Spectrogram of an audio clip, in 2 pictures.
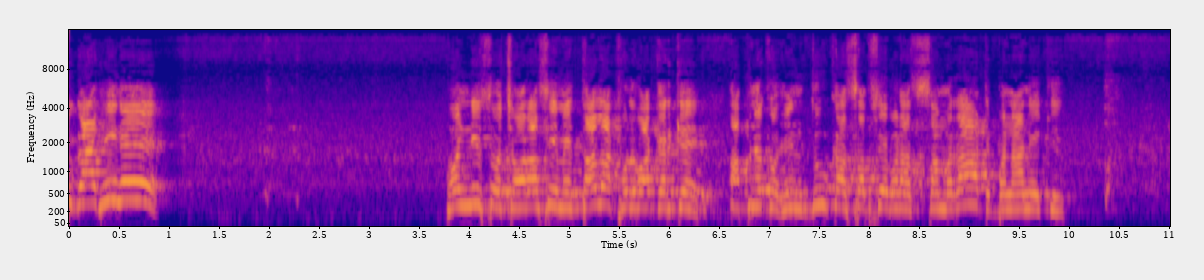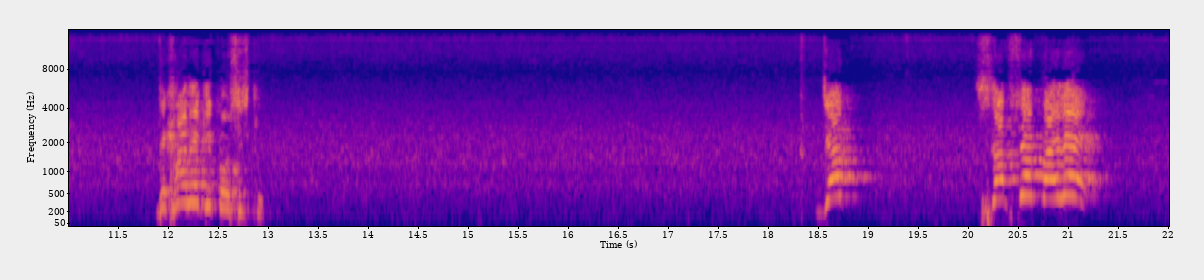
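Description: An elderly man speaks into a microphone over a loudspeaker in a large hall, in slow, drawn-out phrases with long pauses.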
